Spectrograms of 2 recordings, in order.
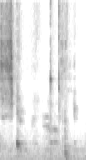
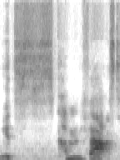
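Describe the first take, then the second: First: A hushed whisper; whispered repeat. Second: Said in the usual way. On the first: Real, not acted. Telling viewers her wigs are wearing out, in a whisper. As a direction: whisper it to yourself.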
